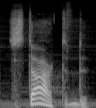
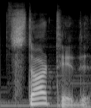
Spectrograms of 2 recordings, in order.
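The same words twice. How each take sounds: First: The word ends with a plain d sound. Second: The word ends with an id syllable. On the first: The speaker calls it wrong. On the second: The speaker calls it right. "Yes. Id"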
